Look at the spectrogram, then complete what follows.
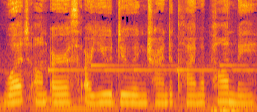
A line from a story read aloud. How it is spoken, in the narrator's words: asked sleepily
